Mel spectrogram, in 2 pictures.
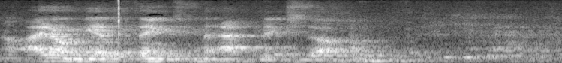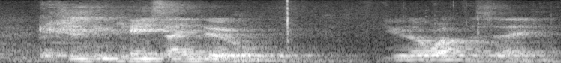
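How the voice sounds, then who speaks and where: A man, a deacon, retelling a gospel story for children in a slow, mock-confused way. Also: medium pitch, noisy background. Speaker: deacon giving a homily. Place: church during Mass. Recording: distant voice in an echoey church.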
